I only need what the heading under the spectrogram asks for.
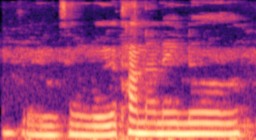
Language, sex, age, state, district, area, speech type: Bodo, female, 30-45, Assam, Goalpara, rural, spontaneous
